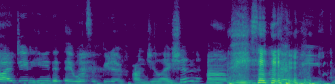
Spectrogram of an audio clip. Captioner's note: laughing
